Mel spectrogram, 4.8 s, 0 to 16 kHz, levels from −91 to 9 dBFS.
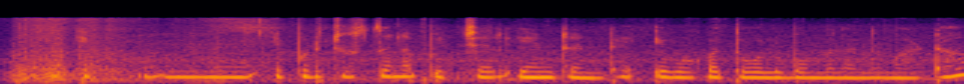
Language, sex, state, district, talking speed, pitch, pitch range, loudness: Telugu, female, Andhra Pradesh, Guntur, 110 wpm, 215 Hz, 200-235 Hz, -20 LUFS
